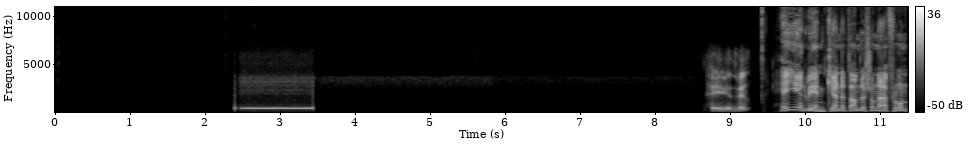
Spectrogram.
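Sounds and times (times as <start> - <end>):
telephone ringback tone while placing a call: 2.4 - 3.5
speech: 8.8 - 11.3.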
